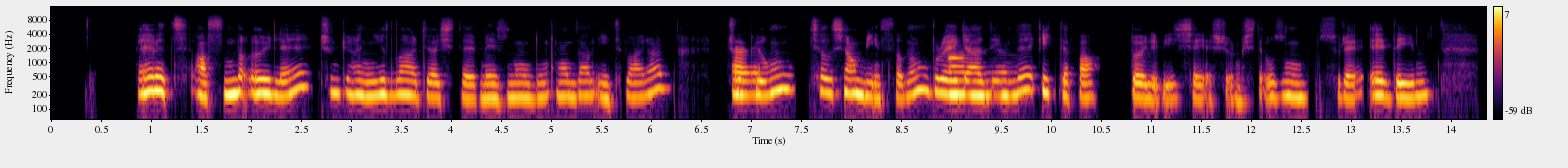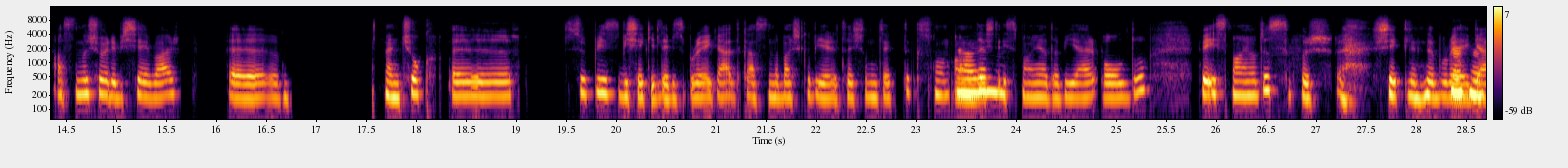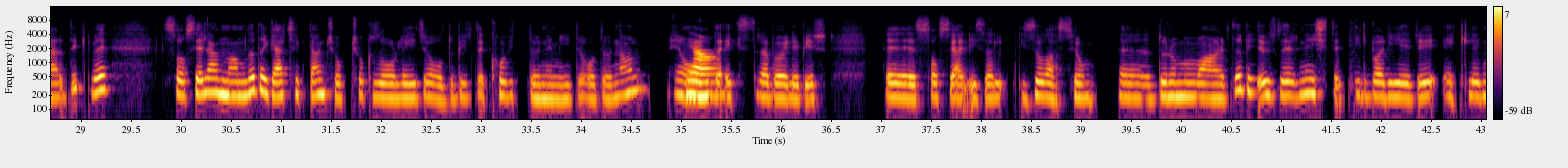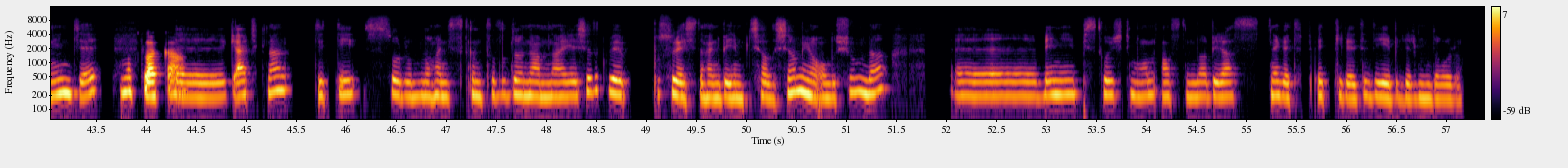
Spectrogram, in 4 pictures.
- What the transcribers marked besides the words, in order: other background noise; chuckle
- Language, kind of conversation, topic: Turkish, advice, Gelecek için para biriktirmeye nereden başlamalıyım?
- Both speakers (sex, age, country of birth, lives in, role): female, 25-29, Turkey, Hungary, advisor; female, 40-44, Turkey, Spain, user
